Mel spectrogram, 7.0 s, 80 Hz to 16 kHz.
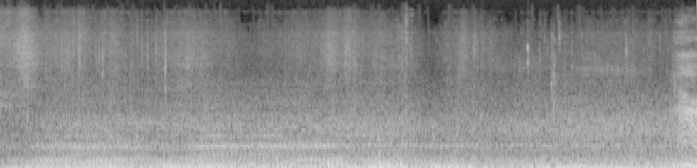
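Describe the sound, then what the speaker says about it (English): A 2024 Cadillac XT5 Sport cruising on the road gives a steady low rumble of engine and tire noise throughout, continuous and fairly loud from inside the cabin, with no talking. "let's take the Cadillac XT5 out for a little drive"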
